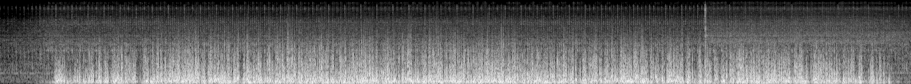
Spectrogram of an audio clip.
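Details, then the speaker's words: 2008 Toyota Vigo 2.5 E diesel pickup at idle: steady, even diesel clatter with no misses, knocks or shaking and no smoke. It is a normal, healthy-running engine. "นี่ก็คือเสียงเครื่องยนต์คุณผู้ชมครับเสียงเครื่องดังเดินปกติไม่มีสั่นคอใดๆไม่มีสั่นเบาเดินรอบเบาไม่มีนี่เครื่องเสียงดังปกติครับ"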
